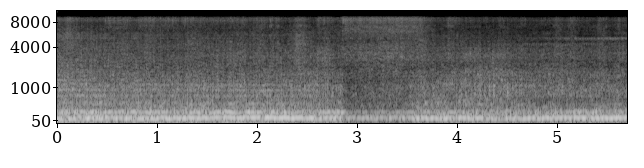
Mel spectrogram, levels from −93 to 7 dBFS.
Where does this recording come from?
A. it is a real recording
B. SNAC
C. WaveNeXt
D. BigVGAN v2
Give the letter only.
C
